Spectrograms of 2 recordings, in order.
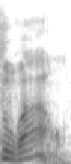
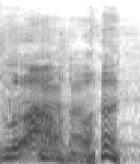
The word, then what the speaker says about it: Lou: But his name is Luau. It's Lou. Nickname Lou. You know these nicknames are Lou. You got to call him Lou. You got to one syllable that thing Lou every Will.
